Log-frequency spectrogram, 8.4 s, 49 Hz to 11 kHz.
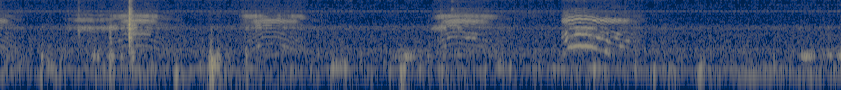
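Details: A male newborn kitten, about 2.5 days old, meows in his sleep with thin, high, wavering mews, several in a row with short pauses; his mother is a brown tabby.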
